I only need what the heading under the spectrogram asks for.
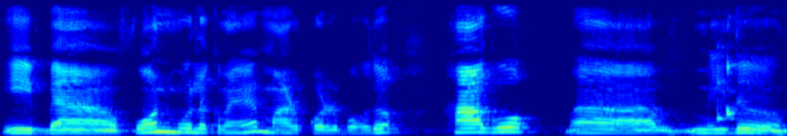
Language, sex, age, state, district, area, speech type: Kannada, female, 60+, Karnataka, Bangalore Urban, urban, spontaneous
